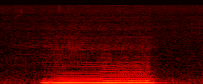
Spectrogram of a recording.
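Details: Dog snoring, which the owner describes as very loud: a single low, droning snore lasting about one and a half seconds.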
